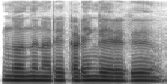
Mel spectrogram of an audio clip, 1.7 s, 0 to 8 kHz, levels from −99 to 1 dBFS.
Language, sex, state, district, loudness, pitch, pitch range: Tamil, male, Tamil Nadu, Kanyakumari, -13 LUFS, 135 Hz, 135-140 Hz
